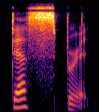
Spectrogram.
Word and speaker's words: desperate: sympathetic despite respite desperate it does look like it should be three syllables desperate but the middle one is not stressed and we drop it desperate withdraw withdraw and 15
